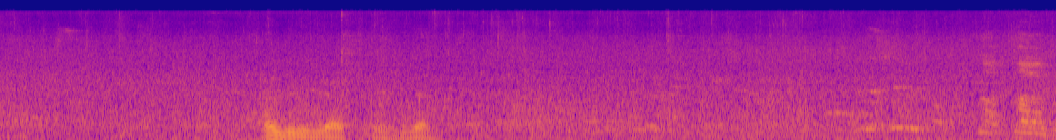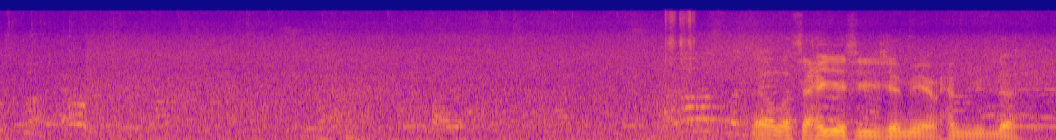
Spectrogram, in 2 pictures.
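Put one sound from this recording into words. Heavy rain pours down steadily, pattering on glass.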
